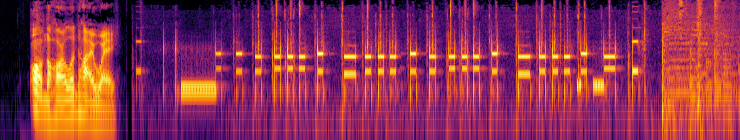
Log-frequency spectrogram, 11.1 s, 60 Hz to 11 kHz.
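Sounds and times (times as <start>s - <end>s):
speech: 0.5s - 1.8s
telephone keypad two-tone dialing beeps: 2.0s - 9.7s.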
